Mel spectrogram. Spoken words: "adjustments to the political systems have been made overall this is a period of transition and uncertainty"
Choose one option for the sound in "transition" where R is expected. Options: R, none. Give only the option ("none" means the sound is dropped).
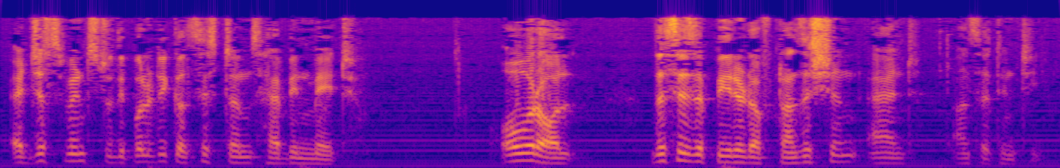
R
